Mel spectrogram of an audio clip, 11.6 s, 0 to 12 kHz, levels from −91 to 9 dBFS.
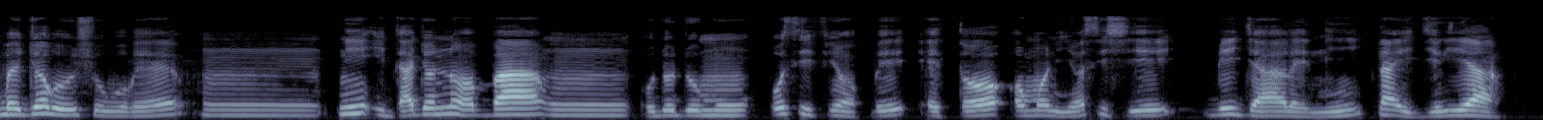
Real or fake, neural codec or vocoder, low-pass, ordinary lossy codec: real; none; 7.2 kHz; AAC, 48 kbps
